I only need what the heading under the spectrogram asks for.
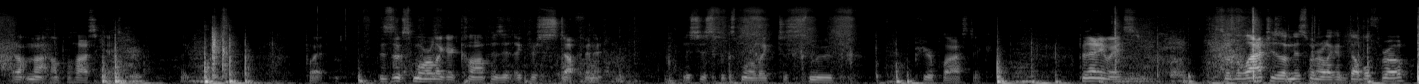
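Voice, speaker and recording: At a moderate pace with long, frequent pauses, the speaker's pitch varies in an ordinary way over loud background noise. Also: man. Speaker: product reviewer. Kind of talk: casual unboxing commentary. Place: home room.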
